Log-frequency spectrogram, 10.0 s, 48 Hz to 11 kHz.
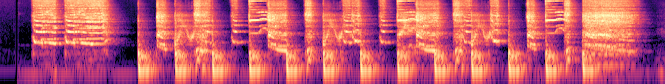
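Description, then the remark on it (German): A cartoon little elephant's sound effect, the little elephant that has waddled across the screen for 46 years: a long brassy trumpet blast, then a quick series of short, bouncy honks of varying pitch, and a final long blare, loud and with no talking. “Ja, das ist der kleine Elefant, wie er seit 46 Jahren über den Bildschirm watschelt.”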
